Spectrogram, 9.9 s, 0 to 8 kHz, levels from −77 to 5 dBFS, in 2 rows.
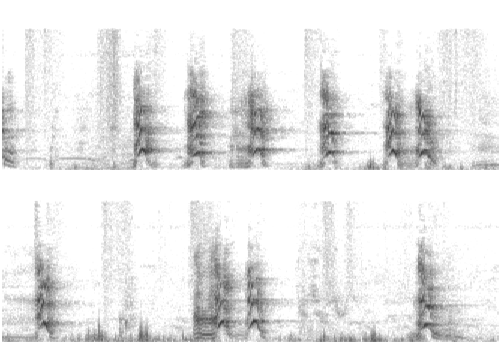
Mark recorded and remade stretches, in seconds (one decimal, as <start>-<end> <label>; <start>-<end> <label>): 0.0-2.4 recorded; 2.4-3.0 remade; 3.0-9.9 recorded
